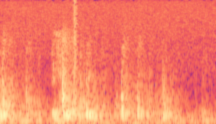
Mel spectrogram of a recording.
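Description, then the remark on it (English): Dresser drawers are pulled out one after another to make a room look as if a cyclone had hit it, a series of fairly quiet wooden scrapes and knocks spread over a couple of seconds, with no voices. “Pull out the drawers in that dresser there.”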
